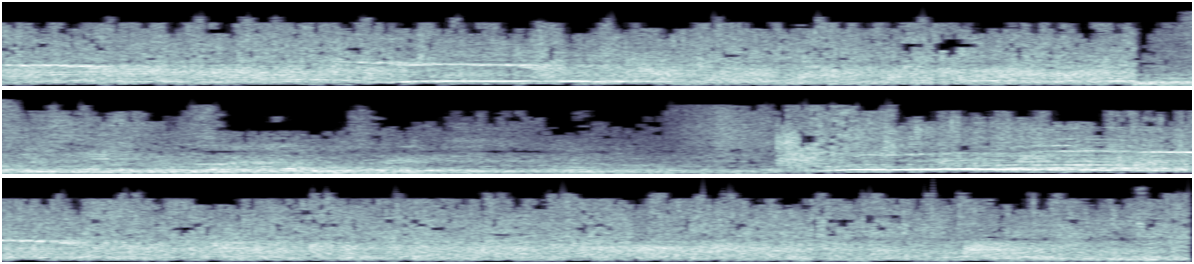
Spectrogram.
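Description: A crowd cheers and shouts loudly in a large echoing hall.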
